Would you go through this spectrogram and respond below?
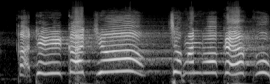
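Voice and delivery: shrill, very high, very loud ventriloquist thrown voice. Demonstrating voice throwing by making the microphone talk, ventriloquist talking-microphone voice. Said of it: "sulap suara ... menggunakan suara perut".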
